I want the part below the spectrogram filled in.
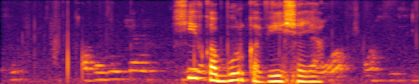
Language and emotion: Russian, neutral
